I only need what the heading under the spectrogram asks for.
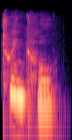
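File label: "twinkle", English, British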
